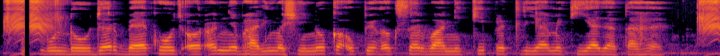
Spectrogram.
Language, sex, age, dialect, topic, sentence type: Hindi, male, 18-24, Kanauji Braj Bhasha, agriculture, statement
